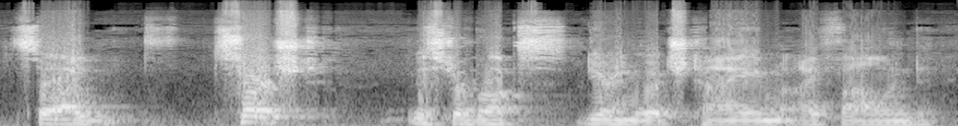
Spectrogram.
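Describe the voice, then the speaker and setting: A man testifying in court as a police officer, giving formal, measured, report-style answers. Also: mid-range voice. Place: indoors in a courtroom. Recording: echoey courtroom microphone.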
